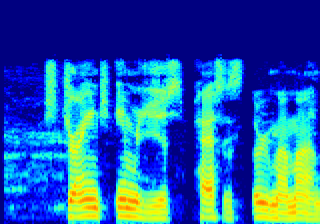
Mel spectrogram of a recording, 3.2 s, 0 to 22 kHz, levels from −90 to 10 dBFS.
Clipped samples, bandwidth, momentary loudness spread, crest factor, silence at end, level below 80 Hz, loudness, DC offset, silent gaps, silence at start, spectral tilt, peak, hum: under 0.1%; 7.8 kHz; 10 LU; 16 dB; 0 s; -60 dBFS; -18 LUFS; under 0.1%; none; 0.45 s; -5.5 dB/octave; -2 dBFS; none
